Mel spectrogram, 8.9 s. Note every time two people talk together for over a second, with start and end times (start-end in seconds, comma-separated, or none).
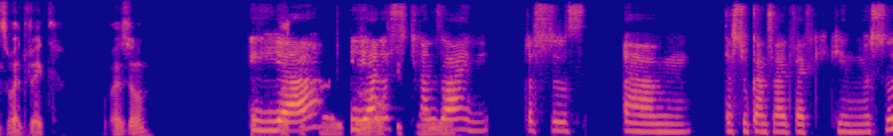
2.8-4.5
